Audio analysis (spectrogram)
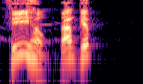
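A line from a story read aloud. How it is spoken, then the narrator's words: Loud roar. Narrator (Vietnamese): Dương Viễn gầm to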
